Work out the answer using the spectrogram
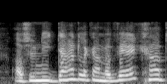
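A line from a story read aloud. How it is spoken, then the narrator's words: Shouting. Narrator (Dutch): riep ze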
